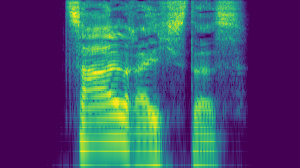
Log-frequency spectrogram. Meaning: strong/mixed nominative/accusative neuter singular superlative degree of zahlreich
- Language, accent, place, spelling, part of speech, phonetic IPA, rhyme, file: German, Germany, Berlin, zahlreichstes, adjective, [ˈt͡saːlˌʁaɪ̯çstəs], -aːlʁaɪ̯çstəs, De-zahlreichstes.ogg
